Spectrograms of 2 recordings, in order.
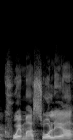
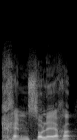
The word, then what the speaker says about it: crème solaire: about the fact that my daughter at some point sounded like a Guadeloupean lady trying to say sun cream, going la crema solaire, la crema solaire. Here's the thing. She does now pronounce crème solaire correctly.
